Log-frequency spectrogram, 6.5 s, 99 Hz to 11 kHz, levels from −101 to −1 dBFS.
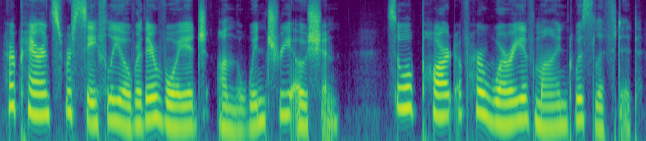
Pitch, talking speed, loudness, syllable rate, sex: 200 Hz, 195 wpm, -17 LUFS, 5.3 syllables/s, female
